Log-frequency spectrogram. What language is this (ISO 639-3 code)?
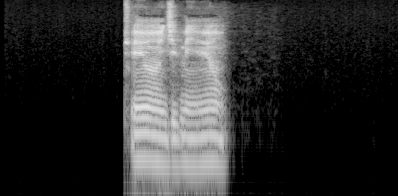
zho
